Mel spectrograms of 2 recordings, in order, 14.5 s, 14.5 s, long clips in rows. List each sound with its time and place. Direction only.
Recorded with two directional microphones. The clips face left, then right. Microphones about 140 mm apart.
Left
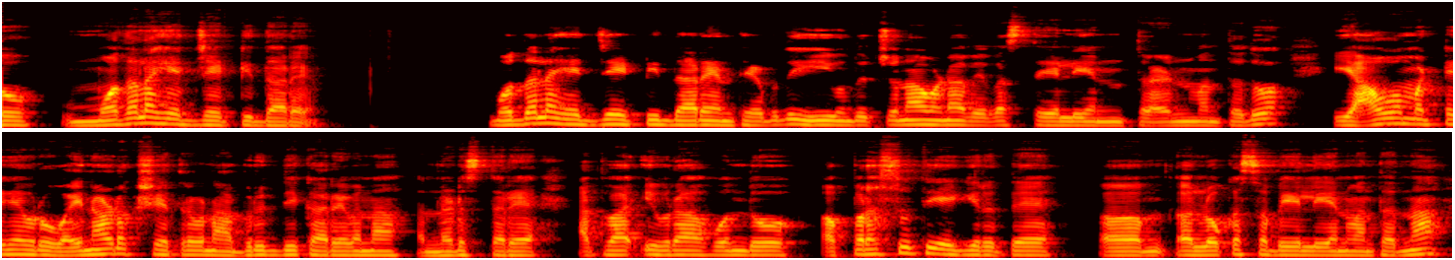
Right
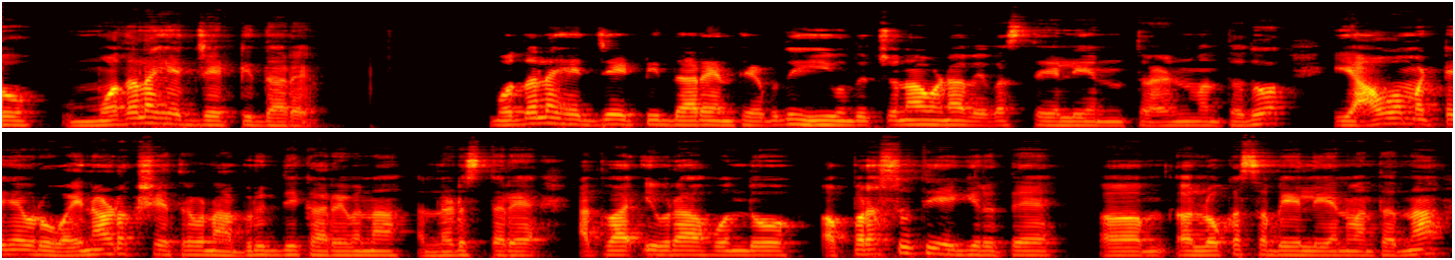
0.0 s speech: 20° left (ahead or behind)
11.9 s speech: 25° left (ahead or behind)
